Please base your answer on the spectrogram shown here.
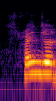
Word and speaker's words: stranger: Stranger doesn't rhyme with anger, neither does devour with clangor.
